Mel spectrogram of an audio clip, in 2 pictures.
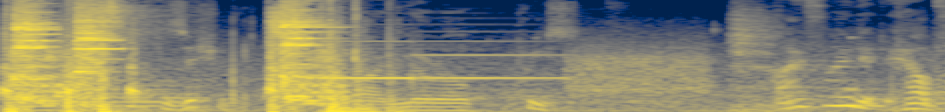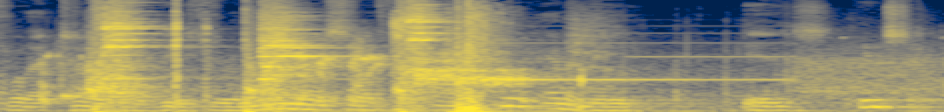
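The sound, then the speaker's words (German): Several sharp metallic clangs of a video game crowbar striking metal, as when swatting headcrabs, each leaving a bright ringing tone that hangs briefly. Voices talk between the loud hits. “Also dieses Klong auf Metall und dazu dieses wenn du damit irgendwie.”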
